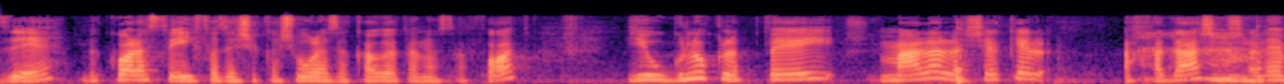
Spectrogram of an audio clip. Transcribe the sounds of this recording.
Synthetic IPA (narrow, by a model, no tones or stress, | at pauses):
zebeko̞lhasaifaze̞ʃe̞kaʃuʁlezakaujo̞thano̞safo̞t | jeuɡluklape̞jmalalaʃe̞ke̞l | aχadaʃaʃale̞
